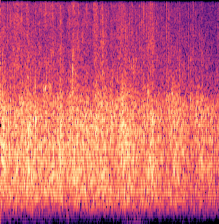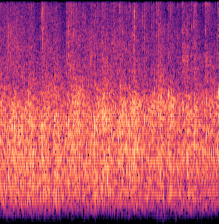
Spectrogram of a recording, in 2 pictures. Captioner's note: audience applauding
